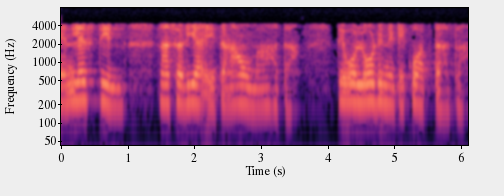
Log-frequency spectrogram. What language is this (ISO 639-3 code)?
guj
